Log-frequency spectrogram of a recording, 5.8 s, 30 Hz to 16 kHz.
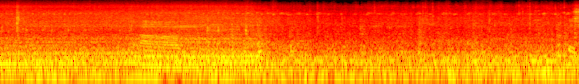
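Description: A 1996 Impala SS with a swapped LS 6.0 V8 and 4L80e transmission driving, a loud continuous low engine drone heard from inside the car, with a person talking briefly over it.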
